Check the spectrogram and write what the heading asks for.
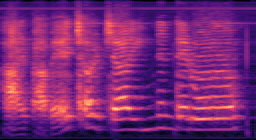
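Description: A woman's voice: fairly high pitch, big pitch swings, takes it slowly, highs cut off. A woman English teacher giving an online phonics lesson, explaining patiently and asking her students questions.

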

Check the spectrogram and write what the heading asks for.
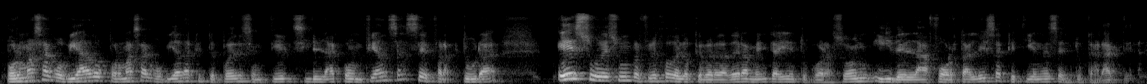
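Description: A man's voice: mid-range voice, animated, moderate pace, dark tone, reverberant. A man preaching a Bible teaching, emphatic and repeating phrases for stress. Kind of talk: sermon-style Bible teaching.

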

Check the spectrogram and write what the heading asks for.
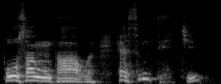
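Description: High, lively-voiced man preaching emphatically. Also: moderate pace. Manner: emphatic, swings between formal address and blunt casual speech; lecturing, rhetorical questions. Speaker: spiritual teacher addressing viewers. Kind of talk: preachy spoken monologue.

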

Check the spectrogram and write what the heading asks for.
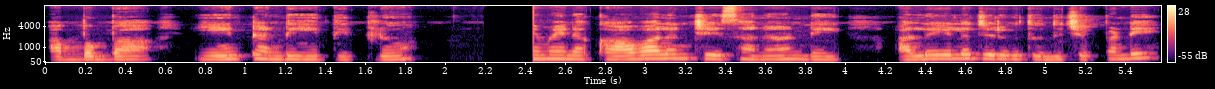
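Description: A woman's voice: on the high side, steady tone, a little fast, warm tone, slightly rough. A woman voicing a young husband who protests his innocence and explains himself step by step. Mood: defensive.

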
